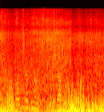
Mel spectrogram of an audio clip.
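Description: Wind buffeting a phone's microphone, a rough low rumble, with brief faint snatches of a woman's voice.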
